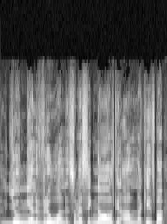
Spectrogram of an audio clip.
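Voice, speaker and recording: A man chatting casually on a podcast, telling an animated anecdote and acting out the shouts and quotes of the people in it. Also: mid-range voice, dry recording, clean studio sound. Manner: lively anecdote teller, acts out shouts and quotes. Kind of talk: casual chat, animated storytelling.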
